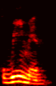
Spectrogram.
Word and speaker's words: women: Se pronuncia women, tá? Embora esteja escrito com W-O-M-E-N, a gente pronuncia como se tivesse um I, né?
